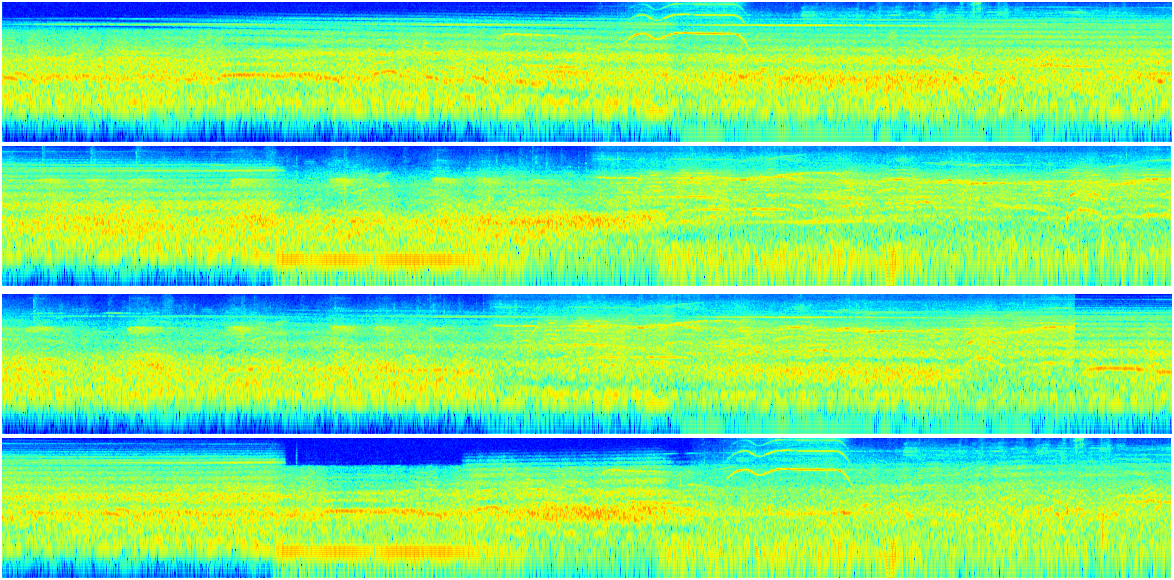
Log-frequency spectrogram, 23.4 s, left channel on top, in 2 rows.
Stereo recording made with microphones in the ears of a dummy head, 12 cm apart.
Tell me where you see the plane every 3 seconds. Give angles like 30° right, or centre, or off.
50° left, 40° left, 20° left, centre, 20° right, 30° right, 50° right, 60° right.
